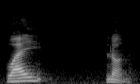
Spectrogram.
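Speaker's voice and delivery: ویلون very slow, loud and high, split into two parts; teacher sounding out ویلون with a long pause between syllables. Shown as a demonstration. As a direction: slowly demonstrate ویلون in separate syllables. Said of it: "کلماتش رو و حرف به حرفش رو پیش بریم".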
